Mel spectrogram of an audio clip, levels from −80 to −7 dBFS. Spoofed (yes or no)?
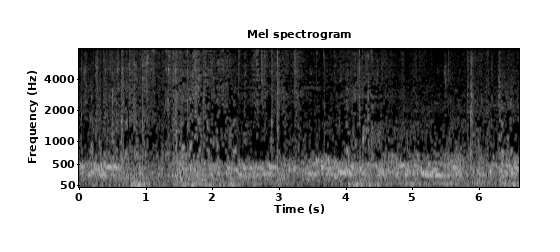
no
